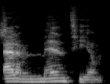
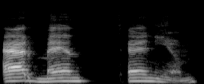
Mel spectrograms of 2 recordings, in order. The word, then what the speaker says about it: adamantium: I used to pronounce adamantium as adamantanium until X-Men the Animated Series, and Darkseid until JLU.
